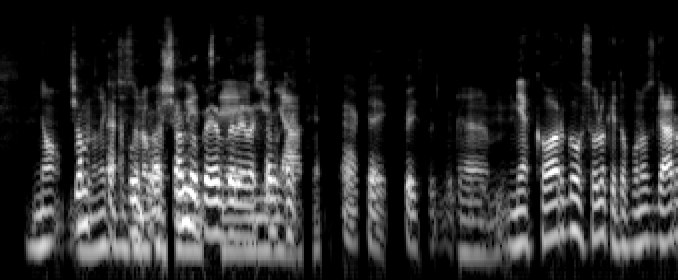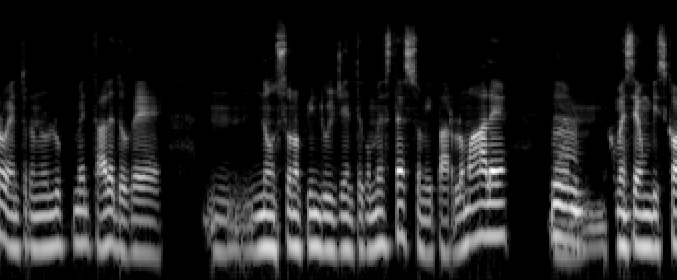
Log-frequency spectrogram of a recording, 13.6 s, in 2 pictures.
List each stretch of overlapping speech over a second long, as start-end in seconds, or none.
0.6-3.2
